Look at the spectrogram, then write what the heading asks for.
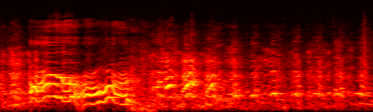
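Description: A comedian on stage imitates a whimpering dog with his voice, producing high, wavering whines and yips that trail into softer whimpers.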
